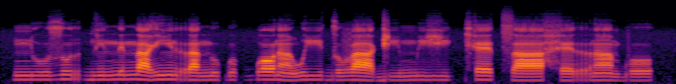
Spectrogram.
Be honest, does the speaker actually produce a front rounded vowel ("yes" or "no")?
no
